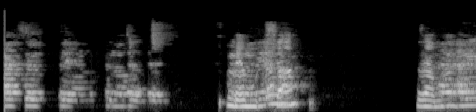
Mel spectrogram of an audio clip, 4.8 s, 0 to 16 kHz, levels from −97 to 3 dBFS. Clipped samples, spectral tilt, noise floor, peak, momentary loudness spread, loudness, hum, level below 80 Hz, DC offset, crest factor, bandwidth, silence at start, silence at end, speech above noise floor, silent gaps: under 0.1%; -5.5 dB/octave; under -90 dBFS; -6 dBFS; 15 LU; -25 LUFS; none; -68 dBFS; under 0.1%; 20 dB; 7.6 kHz; 0.05 s; 0 s; over 68 dB; none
